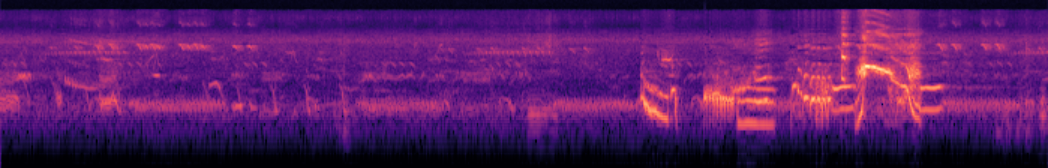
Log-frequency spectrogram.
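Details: Bennett's woodpecker at Djuma; a quiet bird chorus for four seconds, then a loud outburst of harsh, nasal, sliding calls in quick succession.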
